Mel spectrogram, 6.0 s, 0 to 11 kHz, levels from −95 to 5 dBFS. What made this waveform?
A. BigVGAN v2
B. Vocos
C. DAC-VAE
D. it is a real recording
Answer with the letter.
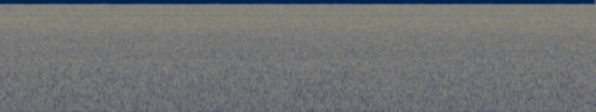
B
